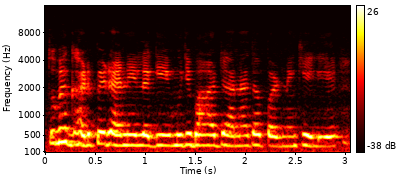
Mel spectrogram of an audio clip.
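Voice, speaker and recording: A woman's voice: high voice, steady tone, normal speed, dark tone. A young woman from Bihar, India, speaking as an interview guest. She explains her points one at a time and keeps checking that the listener is following. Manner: earnest, explains step by step, often checks in with "ठीक है?". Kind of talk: conversational interview.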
